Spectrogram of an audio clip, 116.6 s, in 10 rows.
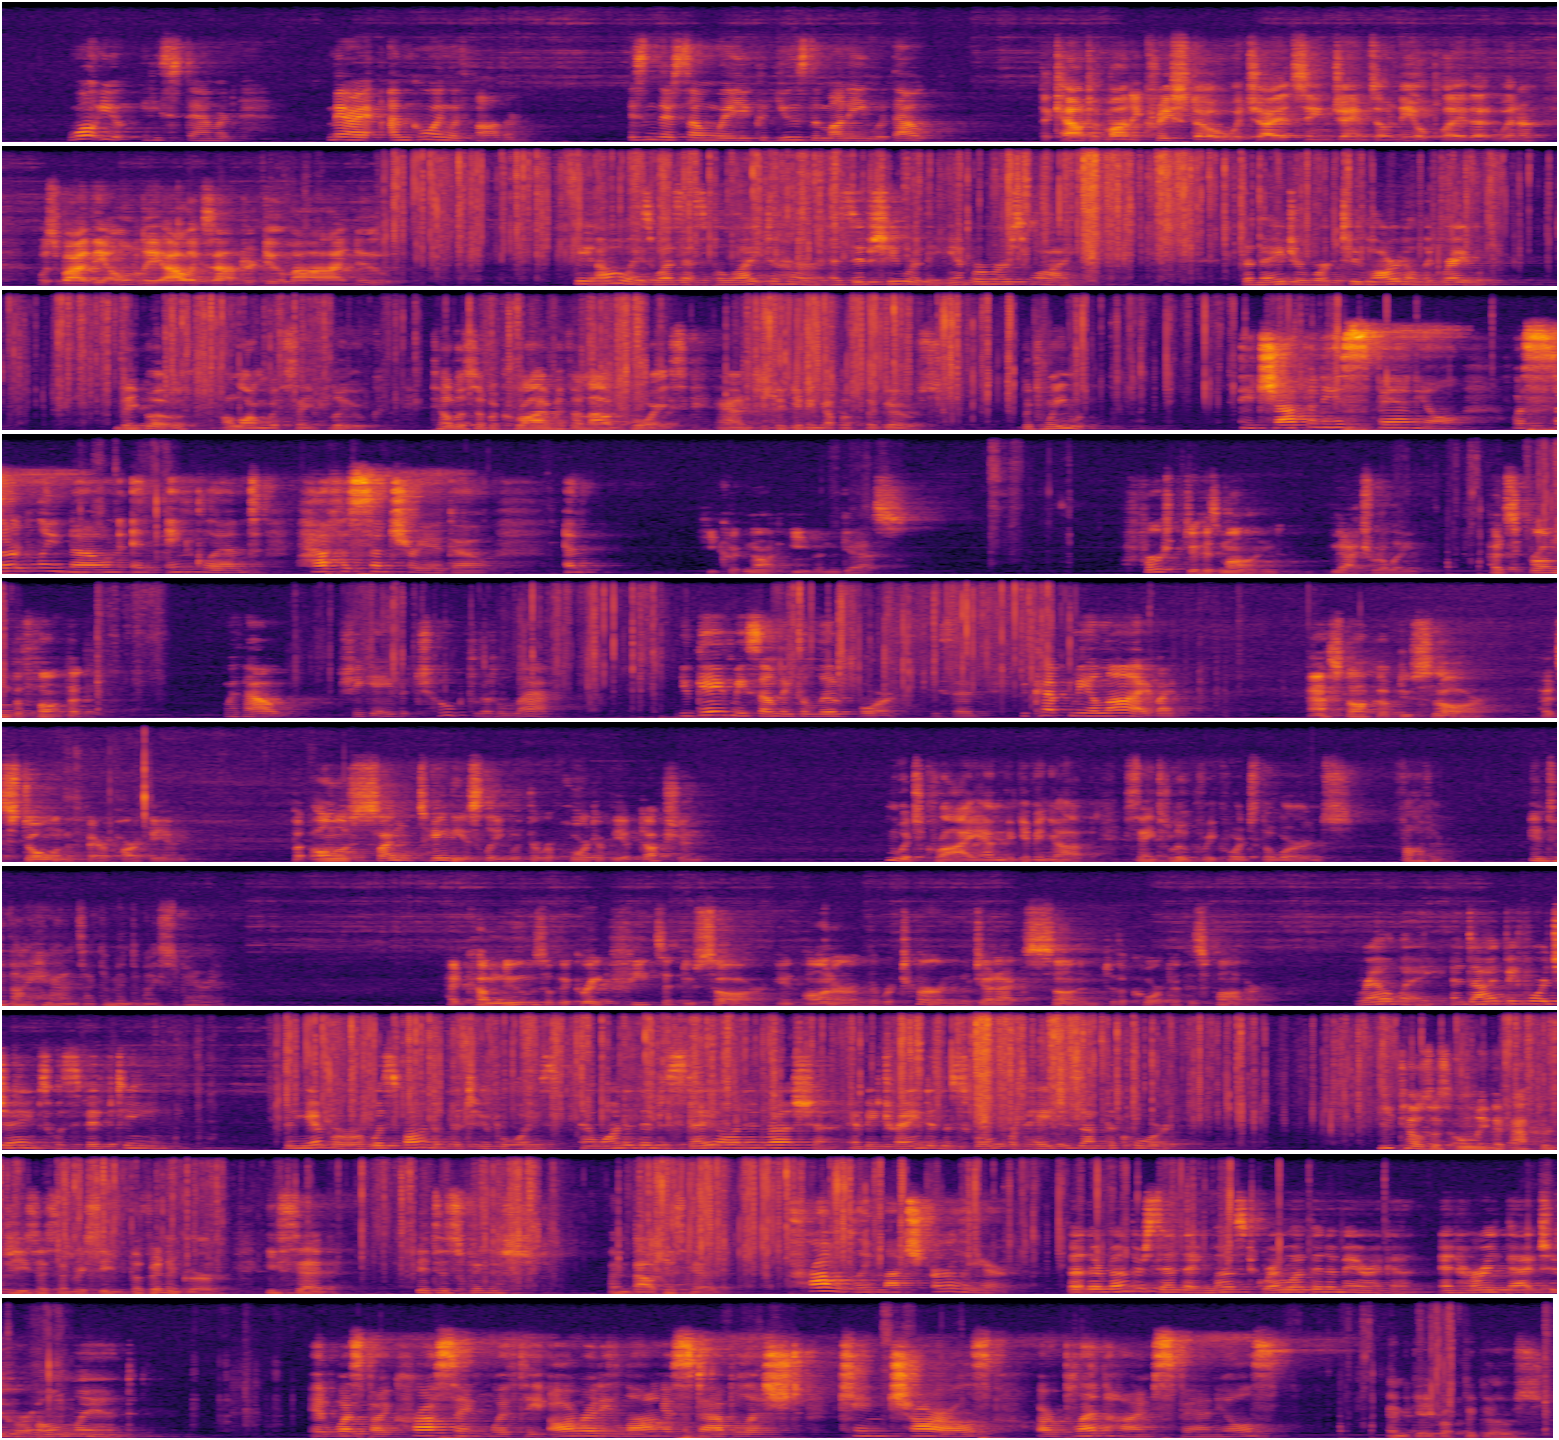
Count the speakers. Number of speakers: six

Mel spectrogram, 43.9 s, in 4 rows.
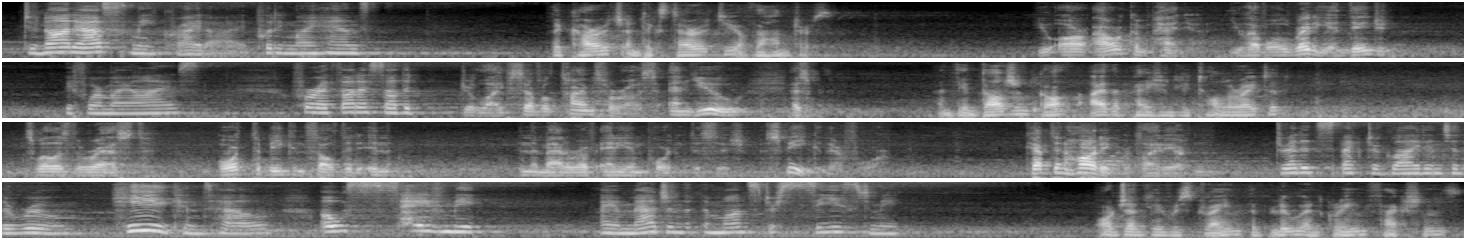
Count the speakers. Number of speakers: three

